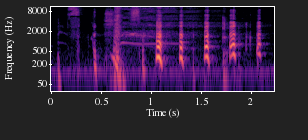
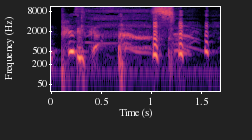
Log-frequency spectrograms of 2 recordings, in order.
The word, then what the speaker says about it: Pisgah: It's not the Pissage. I'm sorry. Creepers, I'm so sorry. I don't know how to pronounce this. Pisca. It's definitely Pisca. So we've got Pisca Restaurant opening in Asheville. Oh my God, Craig. Come check it out. I said Pissage, like Marcel Visage.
